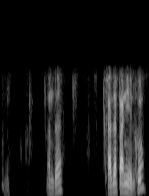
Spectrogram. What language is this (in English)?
Nepali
